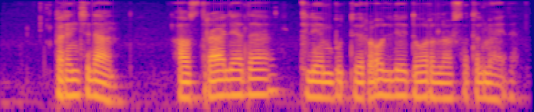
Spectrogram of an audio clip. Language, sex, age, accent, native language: Uzbek, male, 18-24, Buxoro, Uzbek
